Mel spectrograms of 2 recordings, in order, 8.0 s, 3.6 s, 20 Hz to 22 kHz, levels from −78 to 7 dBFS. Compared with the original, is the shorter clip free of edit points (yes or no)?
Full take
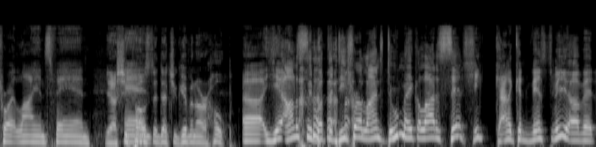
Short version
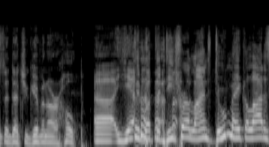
no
